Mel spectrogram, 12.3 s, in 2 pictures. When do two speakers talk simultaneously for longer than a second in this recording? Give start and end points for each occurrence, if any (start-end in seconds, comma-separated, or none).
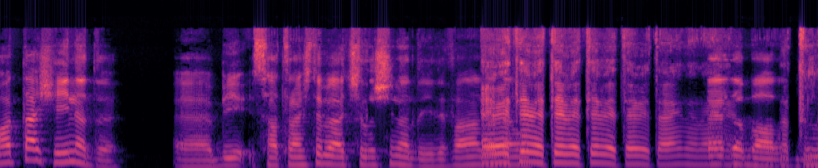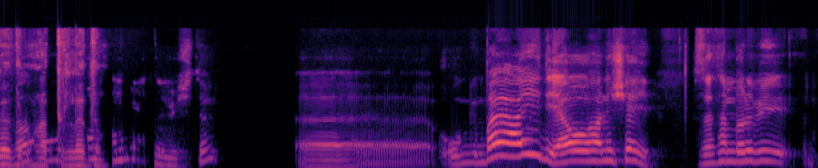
5.3-7.0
